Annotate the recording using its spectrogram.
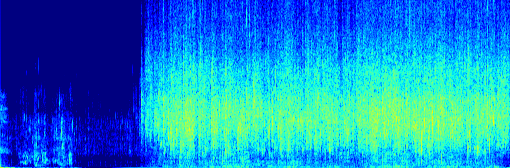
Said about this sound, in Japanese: はい、流しますね。 れだけあった泡が全部流れていきますね。 もう一回流しますよ。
